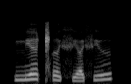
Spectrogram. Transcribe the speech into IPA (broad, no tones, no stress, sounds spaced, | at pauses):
mʲ ɛ ǁ ɘ fʲ ɐ fʲ ɨ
